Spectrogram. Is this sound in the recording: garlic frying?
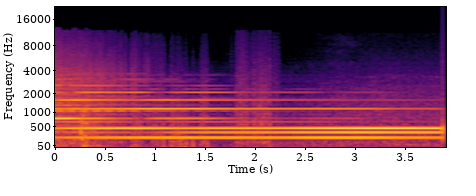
no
